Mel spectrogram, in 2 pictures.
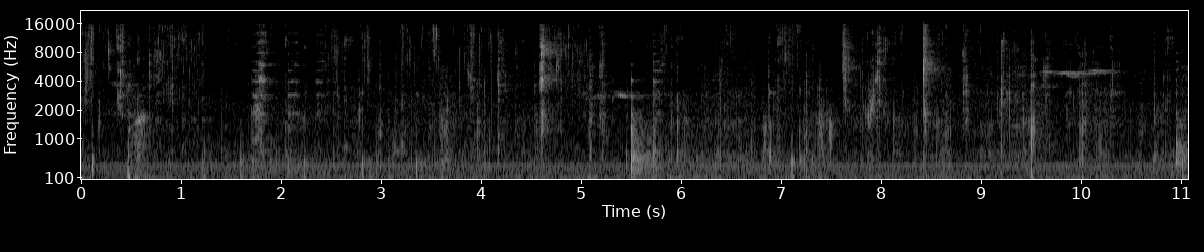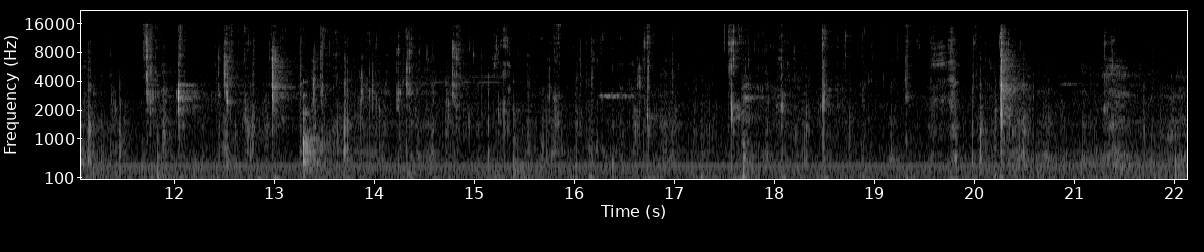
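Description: Close-miked chewing of rice and curry eaten by hand, with scattered sharp clicks and wet squishes of fingers mixing rice with gravy, over a faint steady hum.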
